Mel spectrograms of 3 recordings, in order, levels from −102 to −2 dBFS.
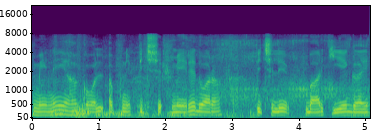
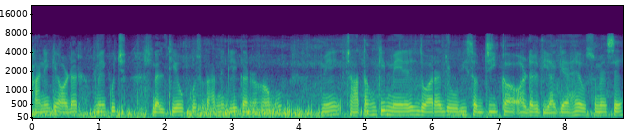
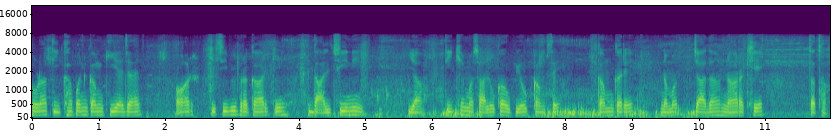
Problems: background sounds at intervals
